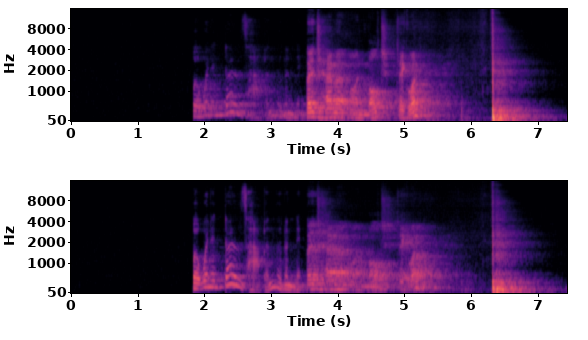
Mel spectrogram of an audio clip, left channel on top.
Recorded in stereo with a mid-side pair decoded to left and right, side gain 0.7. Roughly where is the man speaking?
Ahead right.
